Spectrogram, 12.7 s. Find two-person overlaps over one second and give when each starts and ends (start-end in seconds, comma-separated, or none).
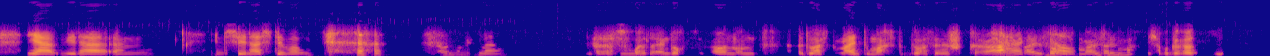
9.9-11.3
